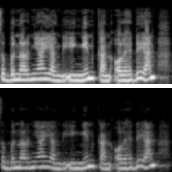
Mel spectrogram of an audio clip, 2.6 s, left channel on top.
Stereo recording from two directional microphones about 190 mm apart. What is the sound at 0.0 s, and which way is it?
A woman's voice, 50° left (ahead or behind).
